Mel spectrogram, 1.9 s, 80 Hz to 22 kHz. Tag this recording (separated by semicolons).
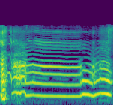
666moviescreams; animal; cat; pet; scream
